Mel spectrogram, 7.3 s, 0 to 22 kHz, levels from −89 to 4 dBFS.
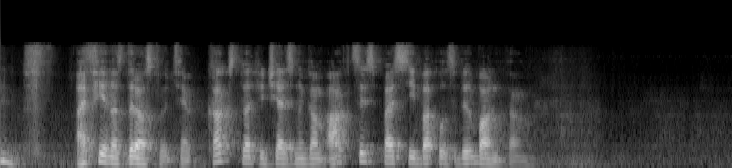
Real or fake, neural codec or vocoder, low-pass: fake; codec, 16 kHz in and 24 kHz out, 0.6 kbps, FocalCodec, streaming, 2048 codes; 7.2 kHz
